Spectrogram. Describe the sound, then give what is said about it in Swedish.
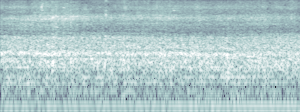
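A forestry machine driving through a river over freshwater pearl mussels, heard as a loud, steady mechanical rumble and roar that runs unbroken from start to end without distinct separate events. “Det du hör här är alltså en skogsmaskin som kör över flodpärlmusslor i Hukkajoki i Suomussalmi.”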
